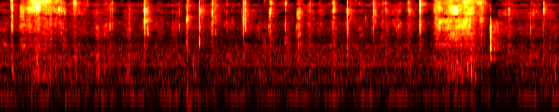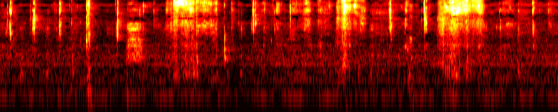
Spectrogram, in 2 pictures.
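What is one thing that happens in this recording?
Meat and bone tear and crackle in hands, close up.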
